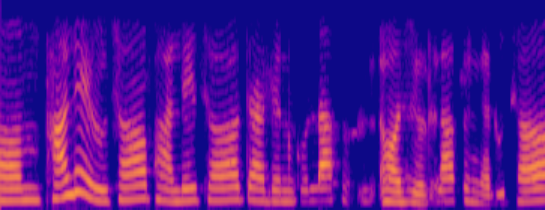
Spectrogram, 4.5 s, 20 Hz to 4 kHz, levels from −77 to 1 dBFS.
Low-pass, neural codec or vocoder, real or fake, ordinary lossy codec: 3.6 kHz; codec, 16 kHz, 4 kbps, X-Codec, HuBERT features, trained on general audio; fake; none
